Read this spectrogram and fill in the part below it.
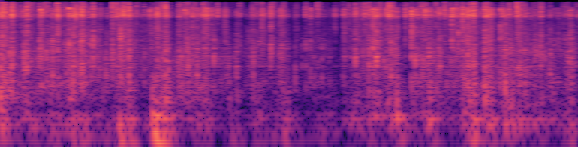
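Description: Plastic vinyl wrapping crumpled by hand while unpacking resin-making supplies. Continuous close, dense crinkling and rustling runs through the whole stretch, with no voices.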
